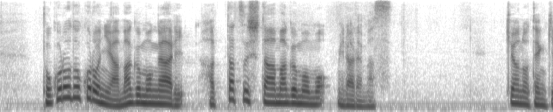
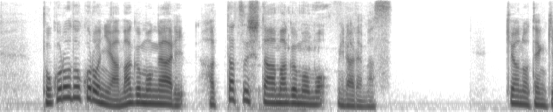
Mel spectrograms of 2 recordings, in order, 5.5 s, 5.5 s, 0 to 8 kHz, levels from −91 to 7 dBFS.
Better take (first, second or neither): first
